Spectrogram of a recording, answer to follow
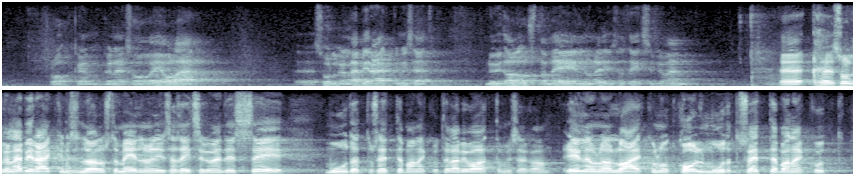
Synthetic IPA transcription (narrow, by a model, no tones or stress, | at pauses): ro̞hke̞mkɤneso̞ːvejo̞le | sulɡ̥enlæb̥iɾæːkˑːimise̞d̪̥ | nyːd̪ɑlust̪ɑmeːlnewne̞lʲːisɑd̪̥ɑsejt̪sekymend̪̥ | sulɡ̥enlæbiɾæːkːˑimisenyd̪ɑlust̪ɑme̞ːlnenelʲːisɑd̪ɑse̞jt̪sekyme̞nd̪e̞sːe̞ːmuːd̪̥ɑt̪ːˑuse̞t̪ːe̞pɑnekːˑut̪ːˑe̞læbivɑːt̪ːˑɑmise̞ɡ̥ɑe̞ːlnewnnlɑe̞k̪ːˑunud̪̥ko̞lmːuːd̪̥ɑt̪ːˑu̥se̞t̪ːe̞pɑne̞kːˑut̪ːˑ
